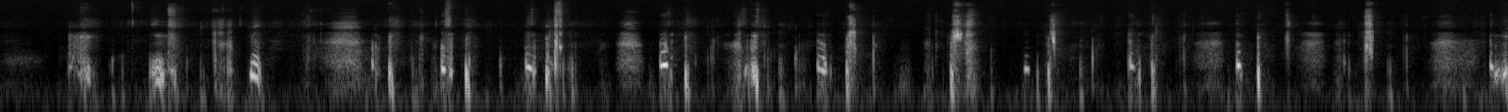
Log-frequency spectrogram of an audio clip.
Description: Those sneezes were coming so fast! I could barely breath in between every sneeze. I tried to do my best in stifling them (it was my own challange to myself).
